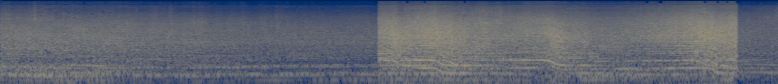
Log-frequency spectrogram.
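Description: Race cars in an iRacing sim race at the virtual Milwaukee Mile, engines droning steadily, then a louder pass with rising and falling engine pitch before dropping back.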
